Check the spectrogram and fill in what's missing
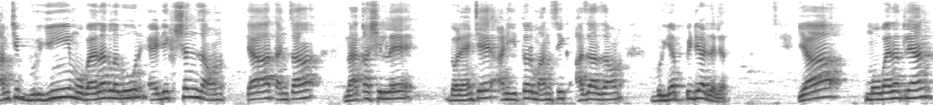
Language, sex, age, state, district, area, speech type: Goan Konkani, male, 60+, Goa, Canacona, rural, spontaneous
